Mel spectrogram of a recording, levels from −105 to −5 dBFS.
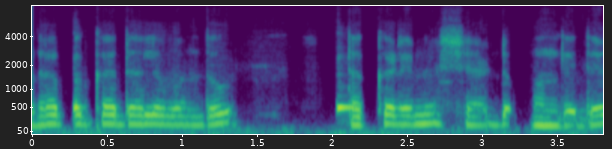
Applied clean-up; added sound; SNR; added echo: neural diffusion model UNIVERSE++.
